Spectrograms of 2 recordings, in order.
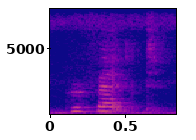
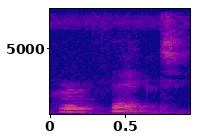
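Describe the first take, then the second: First: "perfect" as a verb, per-FECT, second syllable stressed; "perfect" stressed on the end. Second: "Perfect" as a noun, PER-fect, first syllable stressed; "Perfect" stressed up front. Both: Shown as a demonstration. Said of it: "Repeat after me".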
